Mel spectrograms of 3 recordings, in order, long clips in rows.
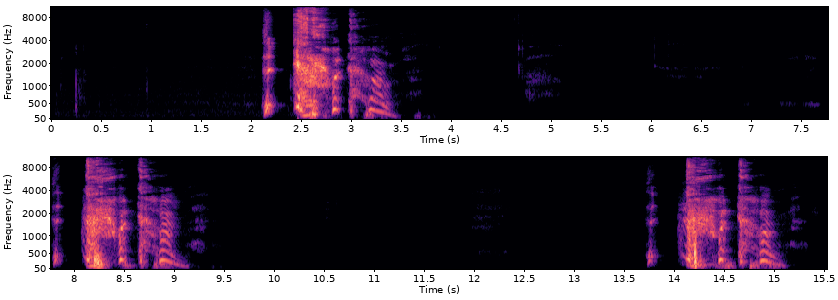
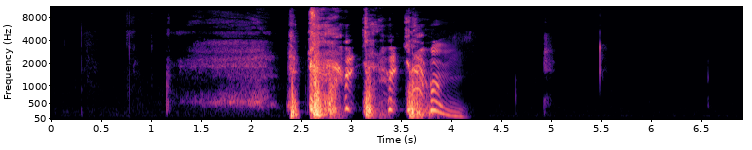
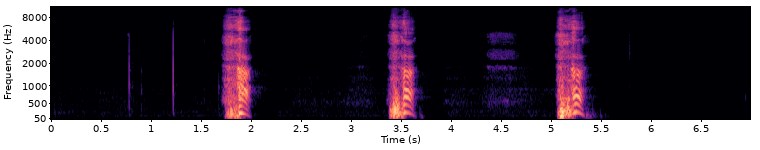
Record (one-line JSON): {"three_cough_length": "15.5 s", "three_cough_amplitude": 32768, "three_cough_signal_mean_std_ratio": 0.26, "cough_length": "6.9 s", "cough_amplitude": 32768, "cough_signal_mean_std_ratio": 0.3, "exhalation_length": "7.0 s", "exhalation_amplitude": 32768, "exhalation_signal_mean_std_ratio": 0.23, "survey_phase": "beta (2021-08-13 to 2022-03-07)", "age": "18-44", "gender": "Male", "wearing_mask": "No", "symptom_shortness_of_breath": true, "symptom_diarrhoea": true, "symptom_fatigue": true, "symptom_headache": true, "symptom_onset": "3 days", "smoker_status": "Never smoked", "respiratory_condition_asthma": false, "respiratory_condition_other": false, "recruitment_source": "Test and Trace", "submission_delay": "1 day", "covid_test_result": "Positive", "covid_test_method": "RT-qPCR", "covid_ct_value": 18.8, "covid_ct_gene": "ORF1ab gene", "covid_ct_mean": 19.4, "covid_viral_load": "450000 copies/ml", "covid_viral_load_category": "Low viral load (10K-1M copies/ml)"}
